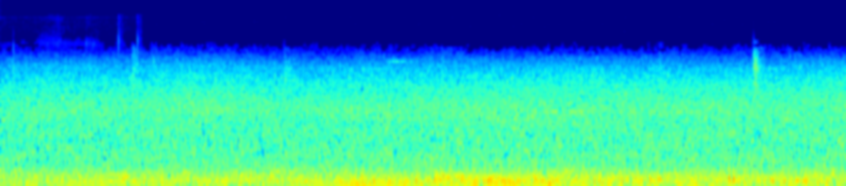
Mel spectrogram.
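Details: Constant hissing, rumbling background noise, like traffic or wind, with no crow or other animal calls.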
